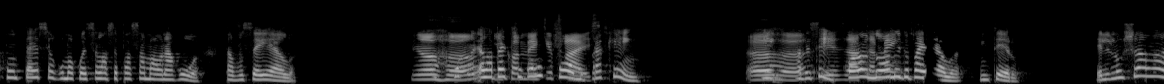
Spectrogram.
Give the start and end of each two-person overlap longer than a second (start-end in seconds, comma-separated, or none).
4.5-6.0, 7.6-9.2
